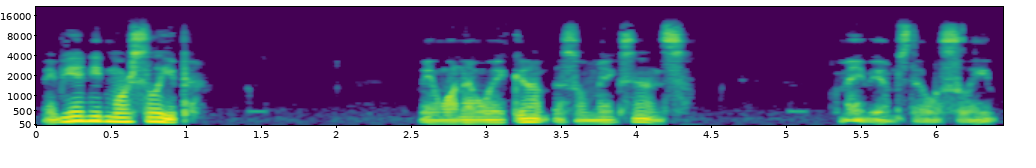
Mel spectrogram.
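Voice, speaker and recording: A young man playing a dazed, sardonic male medic, talking in a wry inner monologue that slips into hushed whispers. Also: low voice, sing-song, unhurried, gravelly, husky, pitched below the performer's own voice, exaggerated voice. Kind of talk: one-man voice acting.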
